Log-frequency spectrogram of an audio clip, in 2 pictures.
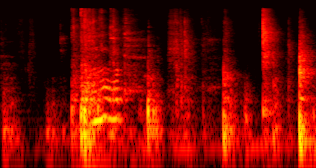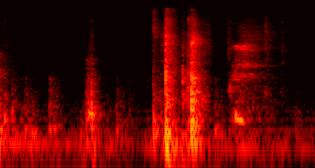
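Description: Hands handling a mini camera's circuit board and round plastic housing: irregular rustling and scraping with a few sharp plastic clicks, the loudest about a second in and near three and five seconds.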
